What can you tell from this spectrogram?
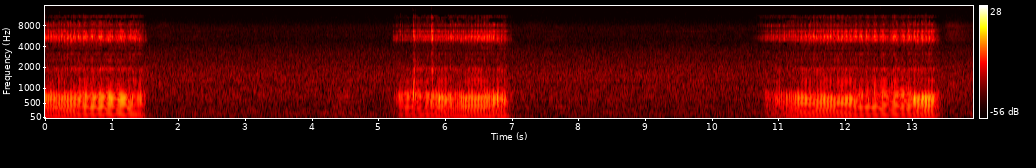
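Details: Sleeping man, snoring loud enough that earplugs didn't help roommates: loud, harsh rattling snores with quiet pauses between, about 11 a minute; snoring.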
